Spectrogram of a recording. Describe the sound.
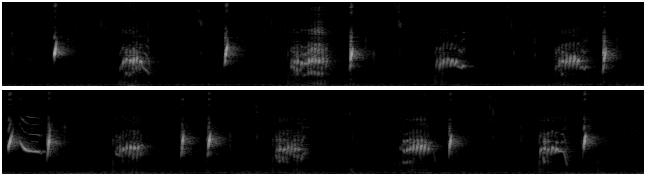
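A competition turkey call produces a series of sharp clucks mixed with short rolling purrs, about a dozen bursts spaced in an uneven rhythm, clear with no talking.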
